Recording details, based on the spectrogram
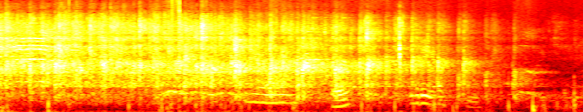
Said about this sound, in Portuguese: Uma salva de palmas.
